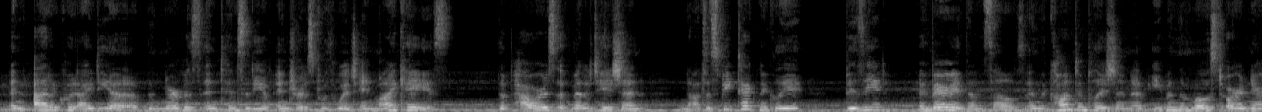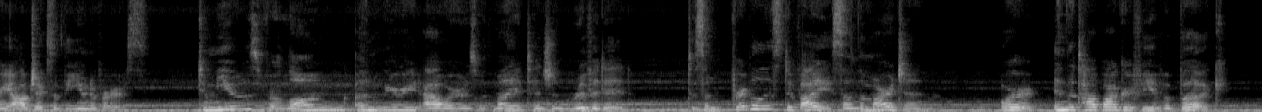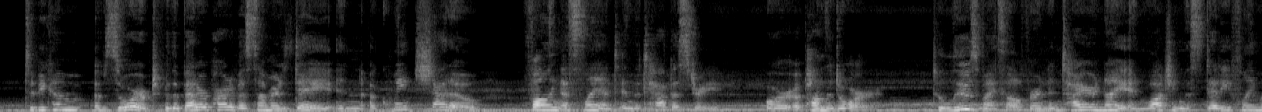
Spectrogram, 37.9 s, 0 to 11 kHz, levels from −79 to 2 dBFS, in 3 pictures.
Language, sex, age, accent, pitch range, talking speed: English, female, 20-39, American, 205-245 Hz, 155 wpm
